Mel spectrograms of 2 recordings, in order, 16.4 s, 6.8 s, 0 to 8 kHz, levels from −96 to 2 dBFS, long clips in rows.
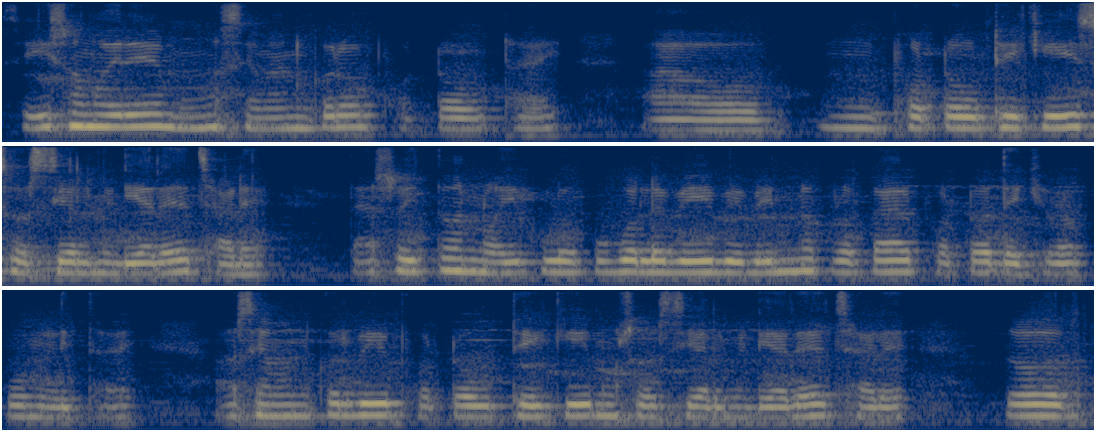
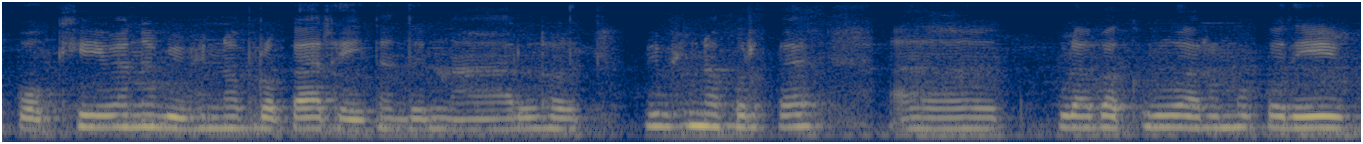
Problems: constant background noise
